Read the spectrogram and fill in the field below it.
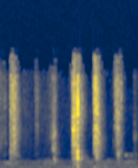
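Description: Tarot cards shuffled and drawn by hand, a quick run of crisp papery riffles and flicks in short bursts, close and clear with no talking.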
